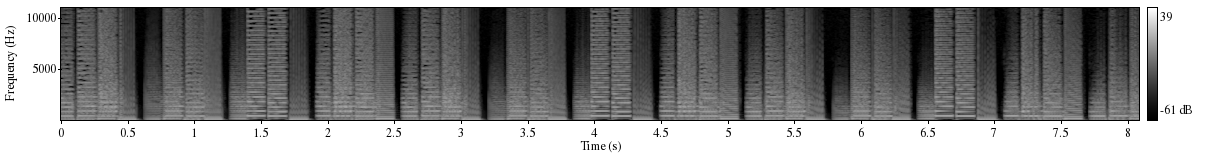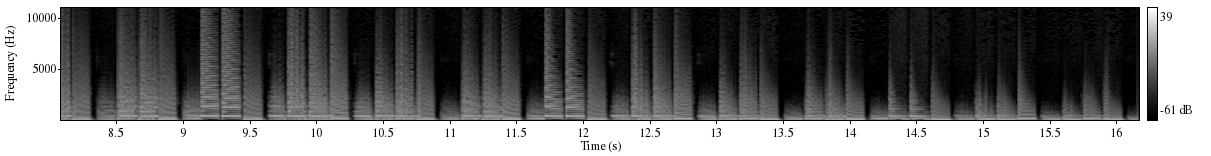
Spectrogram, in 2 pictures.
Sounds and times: music 0.0 - 16.1

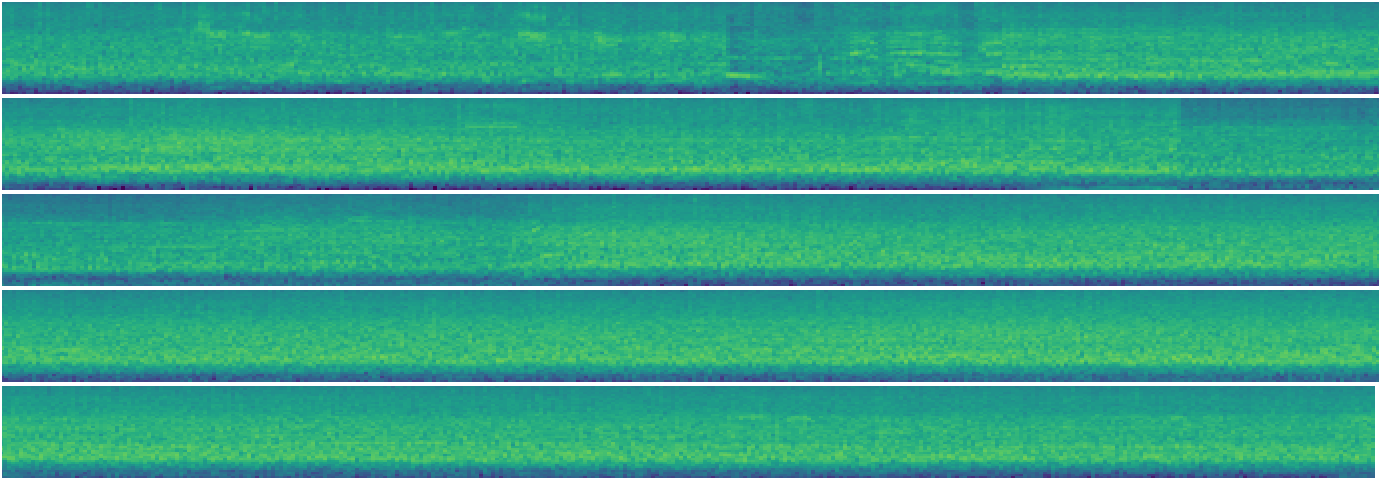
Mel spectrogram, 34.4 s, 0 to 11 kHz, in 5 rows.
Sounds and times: cheerleaders 0.0 - 34.4
stadium crowd erupting during big plays 0.0 - 34.4
whistles 9.1 - 9.7
pads 11.4 - 12.8
whistles 31.2 - 32.0
whistles 32.9 - 34.4

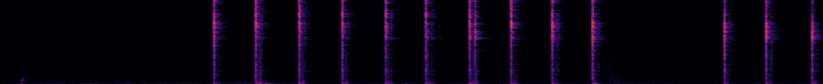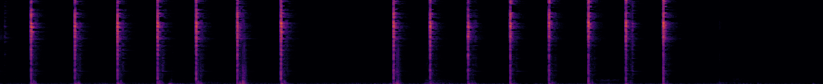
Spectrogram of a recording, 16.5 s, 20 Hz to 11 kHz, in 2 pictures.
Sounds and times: nails 2.1 - 6.3
nails 12.2 - 15.1

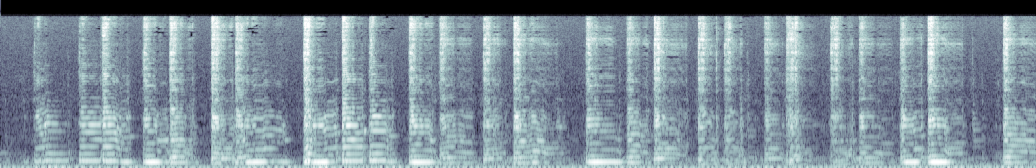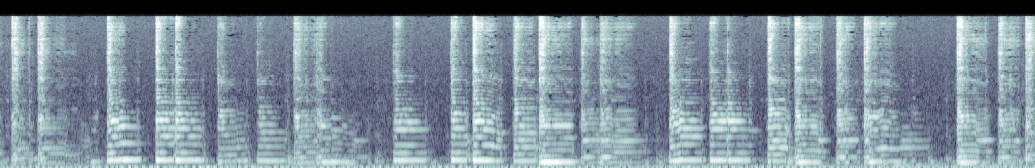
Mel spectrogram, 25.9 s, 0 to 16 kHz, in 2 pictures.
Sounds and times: homemade wall cubby guitar thingy 0.0 - 25.8

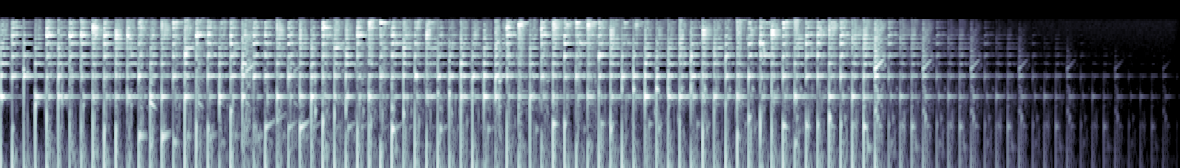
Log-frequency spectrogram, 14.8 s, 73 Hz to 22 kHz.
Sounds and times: hardware synth 2.6 - 5.3

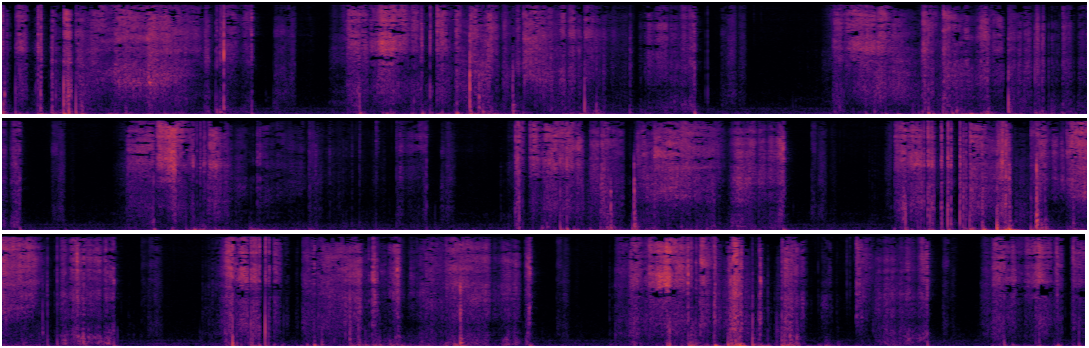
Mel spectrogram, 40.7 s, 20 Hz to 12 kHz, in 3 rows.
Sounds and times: Turning pages of a book 0.0 - 9.4
Turning pages of a book 10.3 - 40.6

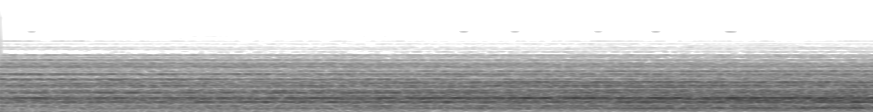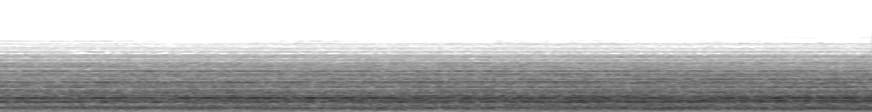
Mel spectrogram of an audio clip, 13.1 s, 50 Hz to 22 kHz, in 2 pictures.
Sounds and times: slowly evolving ambient drone pad 0.0 - 13.0

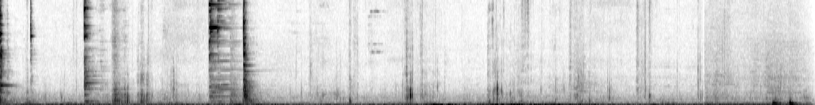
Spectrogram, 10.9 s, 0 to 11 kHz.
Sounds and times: Machines 0.0 - 1.8
Bangs 0.0 - 1.8
Scrapes 0.0 - 3.7
rattle 0.0 - 3.9
Clanks 0.0 - 4.3
Machines 2.8 - 3.9
Bangs 2.8 - 3.8

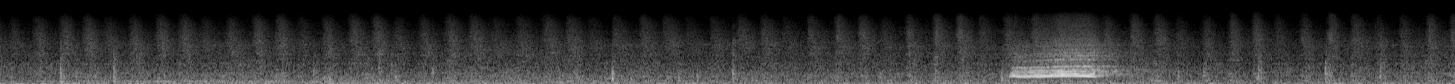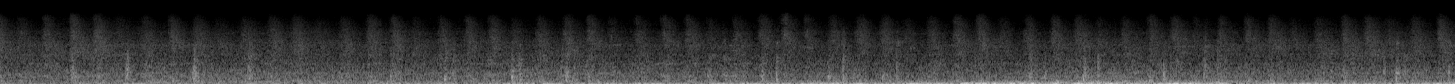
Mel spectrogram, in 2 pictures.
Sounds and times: Slow Moving Steam Train 0.0 - 29.1

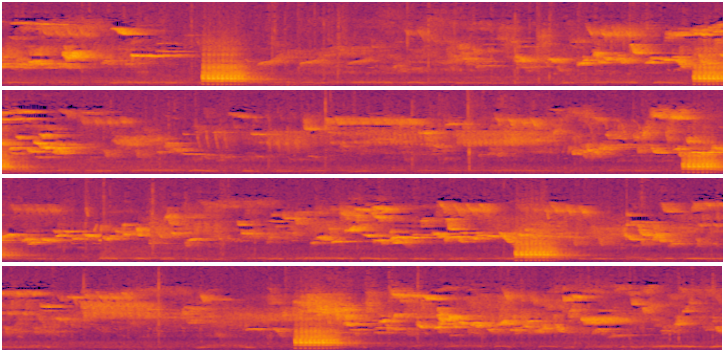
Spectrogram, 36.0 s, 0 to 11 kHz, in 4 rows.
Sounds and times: great spotted woodpecker (Dendrocopos major) drumming 2.4 - 5.4
great spotted woodpecker (Dendrocopos major) drumming 8.2 - 9.3
great spotted woodpecker (Dendrocopos major) drumming 17.5 - 18.3
great spotted woodpecker (Dendrocopos major) drumming 24.4 - 25.6

